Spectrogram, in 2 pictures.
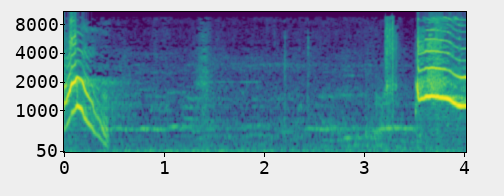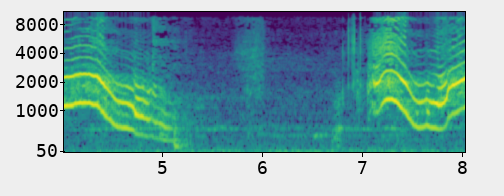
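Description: A lion cub gives high, wavering mews that rise and then slide downward, much like a house cat.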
